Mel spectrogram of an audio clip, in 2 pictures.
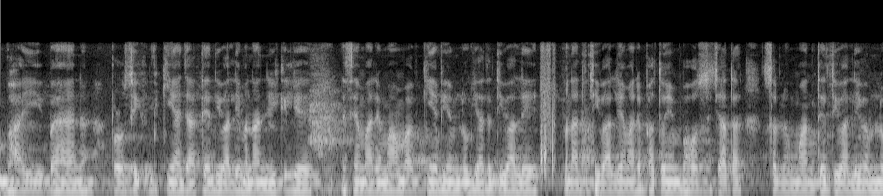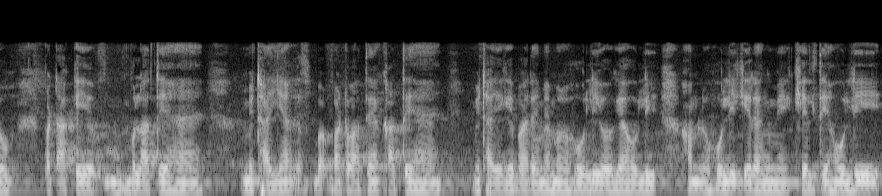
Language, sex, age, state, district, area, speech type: Hindi, male, 18-30, Uttar Pradesh, Bhadohi, urban, spontaneous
